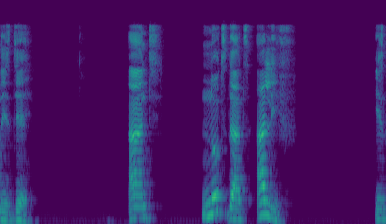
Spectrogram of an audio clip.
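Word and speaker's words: ألف: And the first letter is Alif. If you want to pronounce the name in full, it is called Alfon. And the sound for Alif is A. Most of the sound of the letter are in the name.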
